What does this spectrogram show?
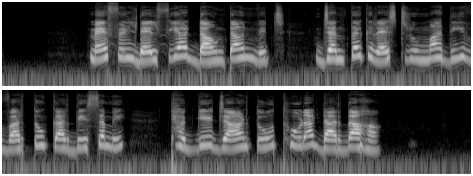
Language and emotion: Punjabi, fearful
